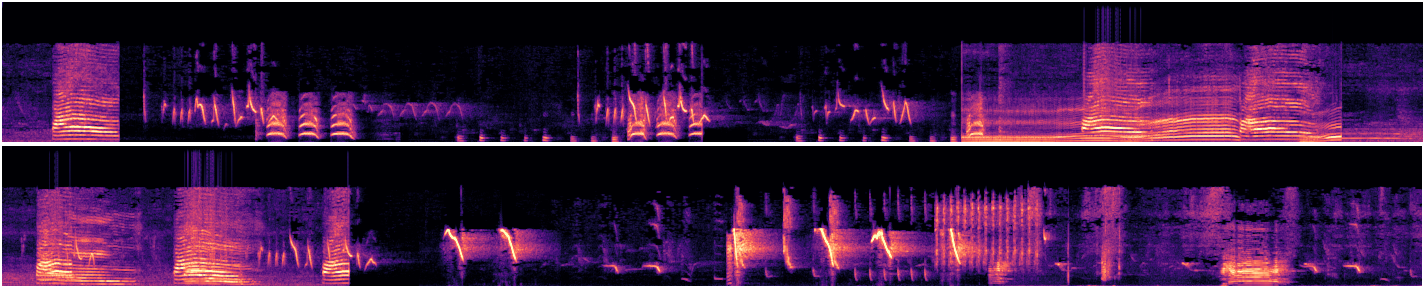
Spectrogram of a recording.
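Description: Domestic cats meowing, a string of separate meows of varying pitch, one long and wavering. Later comes a run of short high chirps, then one more meow near the end.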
